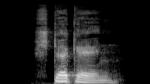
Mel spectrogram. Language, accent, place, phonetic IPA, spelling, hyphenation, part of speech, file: German, Germany, Berlin, [ˈʃtœkl̩n], stöckeln, stö‧ckeln, verb, De-stöckeln.ogg
- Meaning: to walk with high heels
